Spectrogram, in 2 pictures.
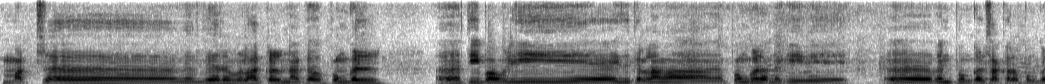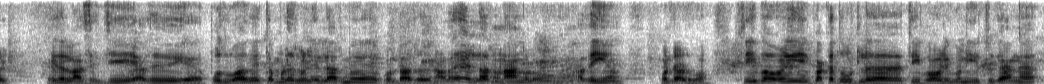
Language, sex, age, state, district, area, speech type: Tamil, male, 60+, Tamil Nadu, Thanjavur, rural, spontaneous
